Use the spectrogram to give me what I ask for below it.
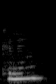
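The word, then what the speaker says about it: Canoo: if no is the name of the company canoe yeah it's kind of how do you spell it let me find it c-a-n-o-o canoe yeah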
